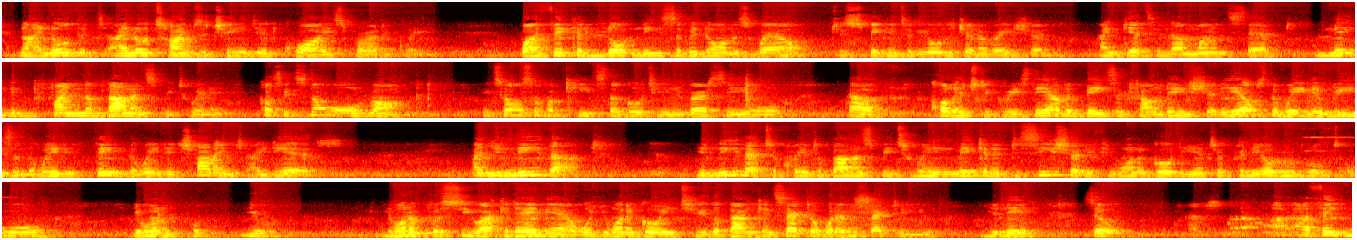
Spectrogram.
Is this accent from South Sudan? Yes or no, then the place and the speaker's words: no; Nigeria; moved away as an adult; I grew up in Nigeria as well before coming here to do my undergrad.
